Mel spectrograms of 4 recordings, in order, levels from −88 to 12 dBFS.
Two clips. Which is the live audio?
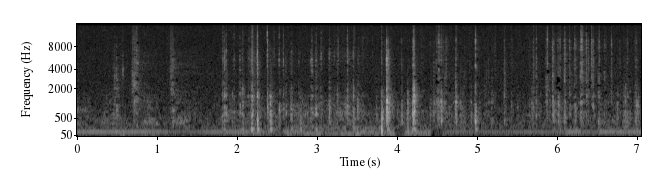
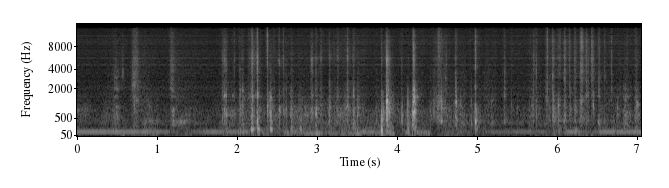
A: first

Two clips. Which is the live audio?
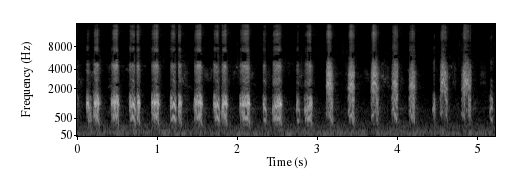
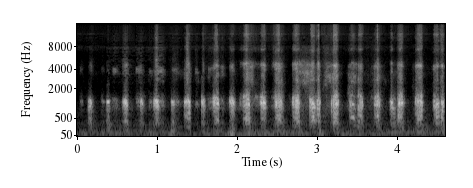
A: first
